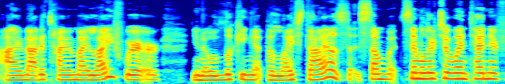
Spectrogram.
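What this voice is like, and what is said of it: Teary, emotional voice. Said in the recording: “I'll get a bit teary as I'm saying it”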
